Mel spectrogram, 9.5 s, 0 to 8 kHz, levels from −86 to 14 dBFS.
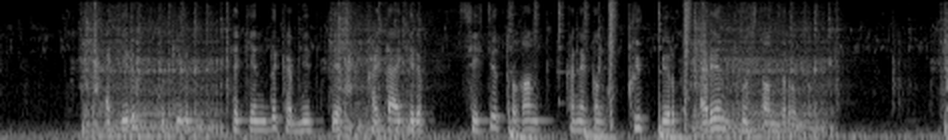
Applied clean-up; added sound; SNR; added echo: none; Engine + Drum kit; 4 dB; none.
